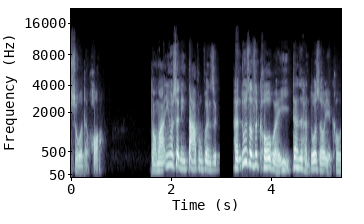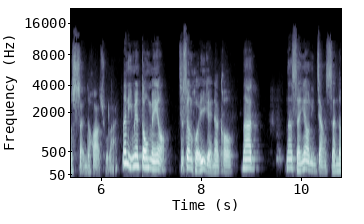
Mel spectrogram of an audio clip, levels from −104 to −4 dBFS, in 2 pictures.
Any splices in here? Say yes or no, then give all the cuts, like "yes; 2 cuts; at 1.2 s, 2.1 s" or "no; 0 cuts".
yes; 2 cuts; at 6.4 s, 8.7 s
